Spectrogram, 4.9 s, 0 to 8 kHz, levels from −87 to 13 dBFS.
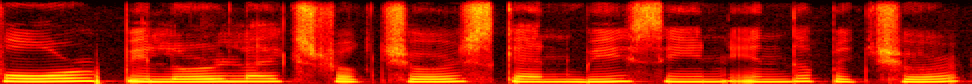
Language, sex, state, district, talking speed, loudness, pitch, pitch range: English, female, Assam, Kamrup Metropolitan, 125 wpm, -13 LUFS, 255 Hz, 245-270 Hz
